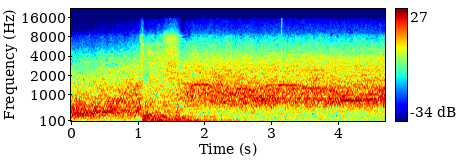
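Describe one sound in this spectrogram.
Stage pyrotechnics burst with a hiss.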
